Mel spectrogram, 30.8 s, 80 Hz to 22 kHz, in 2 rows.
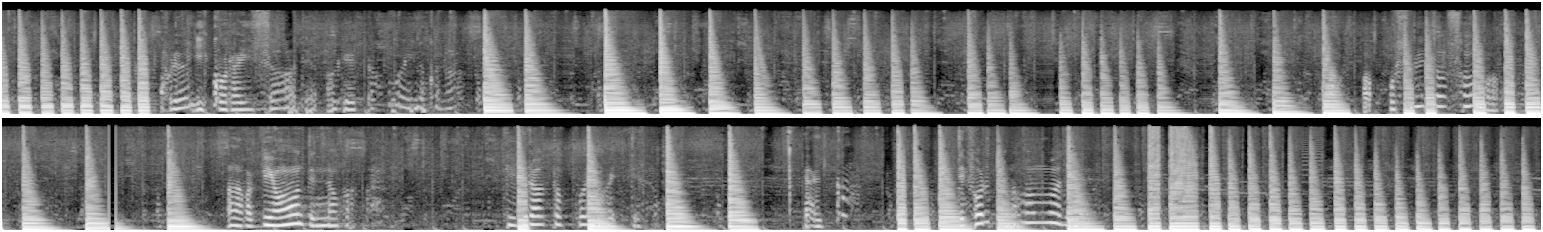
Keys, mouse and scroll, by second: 0.0 click, 3.8 right click, 4.3 click, 5.5-8.4 drag, 8.6 right click, 9.2 click, 10.0 right click, 10.5 click, 11.7-18.5 drag, 18.6 right click, 19.1 click, 19.9-22.9 drag, 23.9 click, 26.5-30.7 drag.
